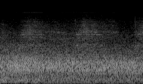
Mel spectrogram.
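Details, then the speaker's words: Ford Focus rear wheel bearing, the good side, spun by hand with no play up and down or side to side: a soft, even whoosh with no grinding or rumble. Healthy wheel bearing, quiet when spun. "I know this is what this what one should sound like when I spin that this is the good one there's no play in this wheel or put down or side to side and when I spin it you can't hear anything"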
